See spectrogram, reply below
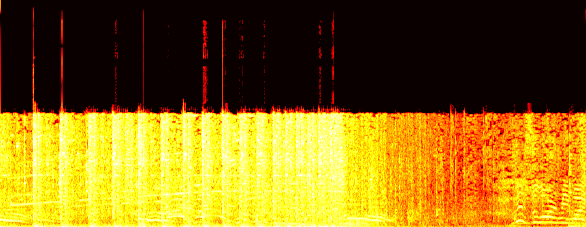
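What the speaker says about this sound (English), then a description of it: "We're getting shot at!" Dense gunfire in the video game Horizon Forbidden West, rapid overlapping shots and impacts at high volume that ease after a few seconds, with character voices speaking over the action.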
